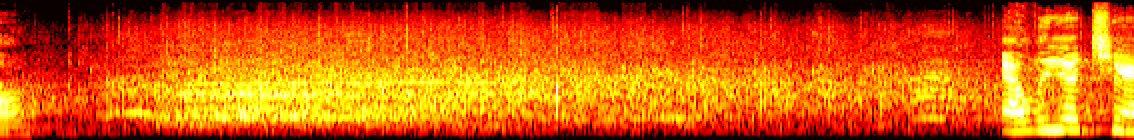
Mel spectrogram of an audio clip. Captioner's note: applause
